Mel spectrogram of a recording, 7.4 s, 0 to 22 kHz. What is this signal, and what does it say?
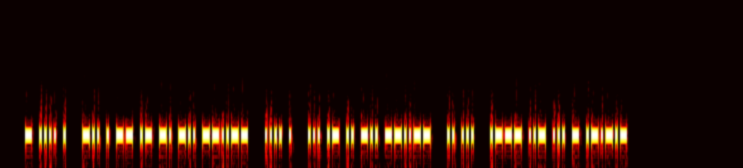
Morse code, heard as a keyed tone, about 50 wpm, 700 Hz. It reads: THE DEMAND, HE SAID, IS JUST.
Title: Sentences from Top 1000 Words - Review Part 4 - 50wpm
